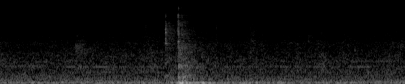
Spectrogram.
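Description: A single sharp knock about two seconds in, over a steady low background rumble.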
